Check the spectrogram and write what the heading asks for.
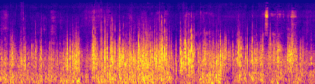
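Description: Wind blowing across the microphone: a steady low rush of noise that swells and dips unevenly.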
